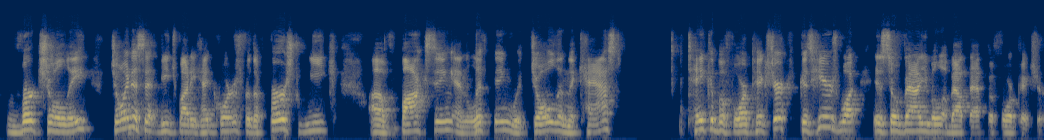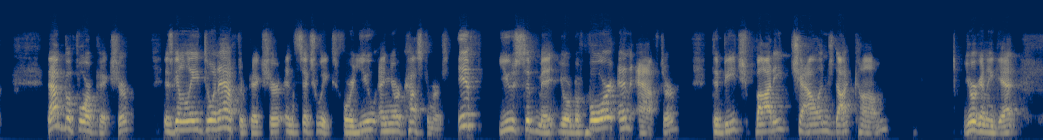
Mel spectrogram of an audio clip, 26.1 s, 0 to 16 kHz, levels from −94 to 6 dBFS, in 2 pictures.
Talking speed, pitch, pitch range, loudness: 150 wpm, 175 Hz, 150-210 Hz, -26 LUFS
